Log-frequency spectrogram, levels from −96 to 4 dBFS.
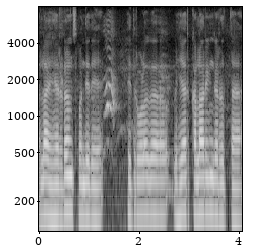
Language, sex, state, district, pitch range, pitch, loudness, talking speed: Kannada, male, Karnataka, Dharwad, 140-150 Hz, 145 Hz, -17 LUFS, 130 wpm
